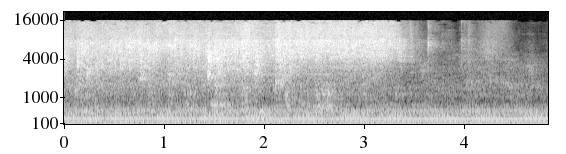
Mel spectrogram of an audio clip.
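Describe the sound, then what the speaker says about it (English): Tap water gushes steadily into a kitchen sink while a tablespoon measure is rinsed, a close, continuous splash that eases slightly toward the end. "I'm gonna have to wash my tablespoon measure."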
